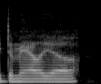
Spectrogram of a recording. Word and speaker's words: D'Amelio: But she's the biggest TikTok person ever, and as of right now, Charlie D'Amelio. I might have said that wrong, but that's how you say it.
